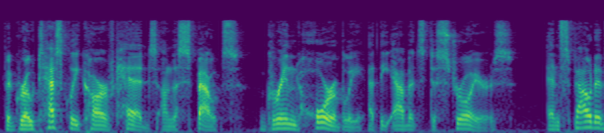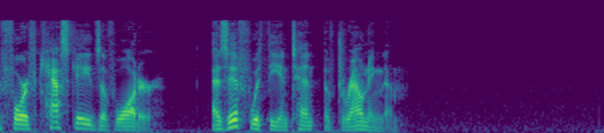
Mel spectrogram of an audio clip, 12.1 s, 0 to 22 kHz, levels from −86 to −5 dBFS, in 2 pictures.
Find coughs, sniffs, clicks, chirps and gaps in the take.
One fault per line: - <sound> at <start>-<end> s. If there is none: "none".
none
